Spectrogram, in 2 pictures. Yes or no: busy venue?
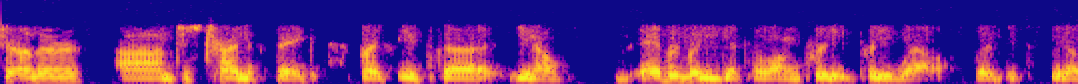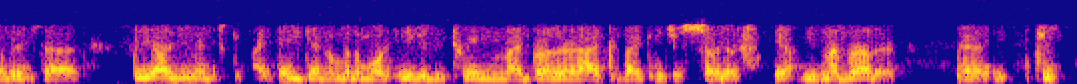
no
